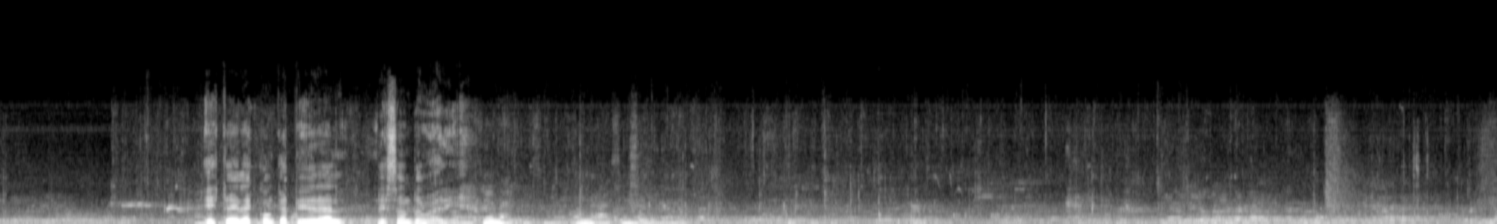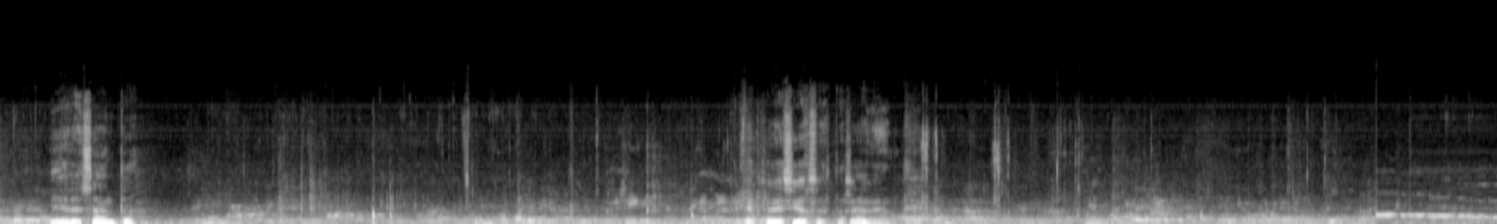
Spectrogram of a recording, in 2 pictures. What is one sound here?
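Adults talk nearby outdoors, their voices mixing.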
